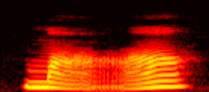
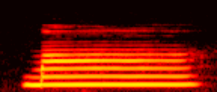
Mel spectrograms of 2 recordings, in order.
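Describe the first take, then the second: First: The pitch falls low, then rises. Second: The pitch stays high and level throughout. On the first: "음을 내렸다 올리시면 돼요" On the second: "높고 길게 뺍니다"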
